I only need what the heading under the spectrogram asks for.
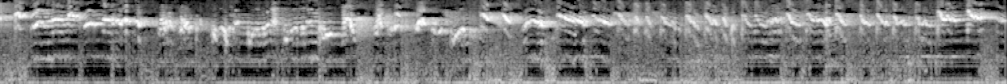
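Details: Rapid 'nembak-nembak' master song of an oriental white-eye, meant for training caged birds: a continuous, dense stream of shrill, quick twitters and trills with hardly any pause, over a steady low hum.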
